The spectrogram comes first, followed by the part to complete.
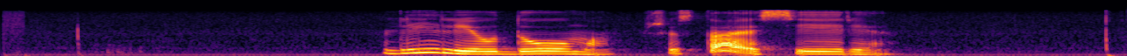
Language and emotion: Russian, sad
